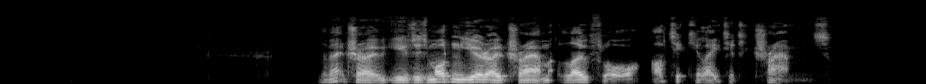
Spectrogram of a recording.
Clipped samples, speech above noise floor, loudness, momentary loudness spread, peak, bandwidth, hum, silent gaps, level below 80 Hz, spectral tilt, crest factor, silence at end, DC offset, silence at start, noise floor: under 0.1%; 65 dB; -19 LUFS; 18 LU; -4 dBFS; 10 kHz; none; none; -54 dBFS; -6 dB/octave; 18 dB; 1 s; under 0.1%; 3.2 s; -84 dBFS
